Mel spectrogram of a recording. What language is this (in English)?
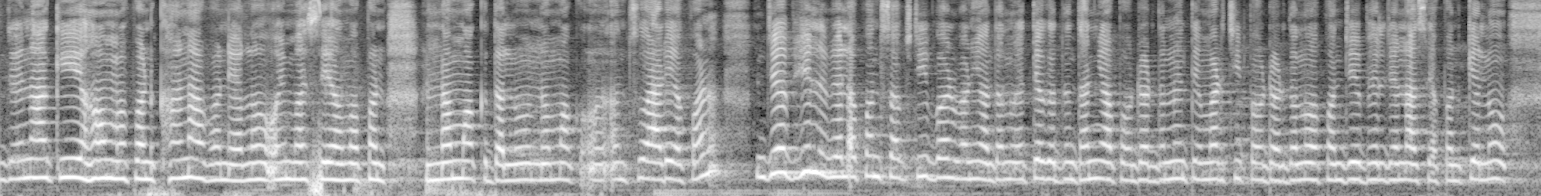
Maithili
